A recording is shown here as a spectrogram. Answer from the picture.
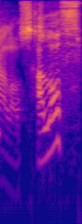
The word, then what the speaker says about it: Talos: The Talion's Principle 2, if I said that correctly? – Talos, thank you.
